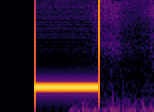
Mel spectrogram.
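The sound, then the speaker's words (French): A single steady electronic voicemail beep signalling the caller to leave a message, a clean mid-pitched tone lasting about half a second with sharp clicks at start and end, followed by silence. “Merci de laisser votre message après le bip.”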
